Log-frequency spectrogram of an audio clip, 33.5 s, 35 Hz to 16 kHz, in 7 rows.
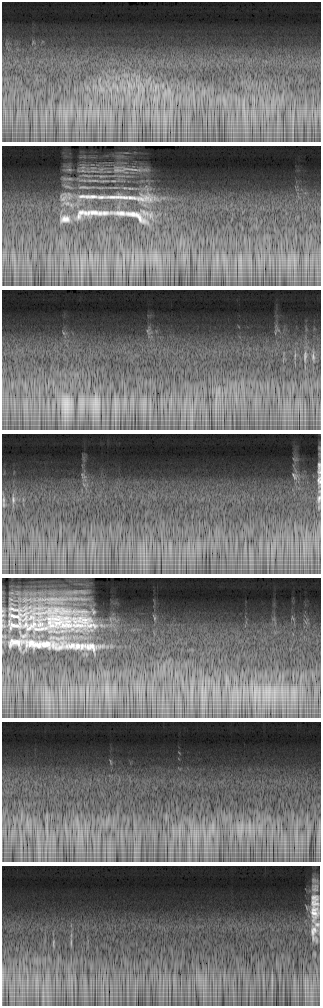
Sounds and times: Cockerels 0:13.1 - 0:14.8

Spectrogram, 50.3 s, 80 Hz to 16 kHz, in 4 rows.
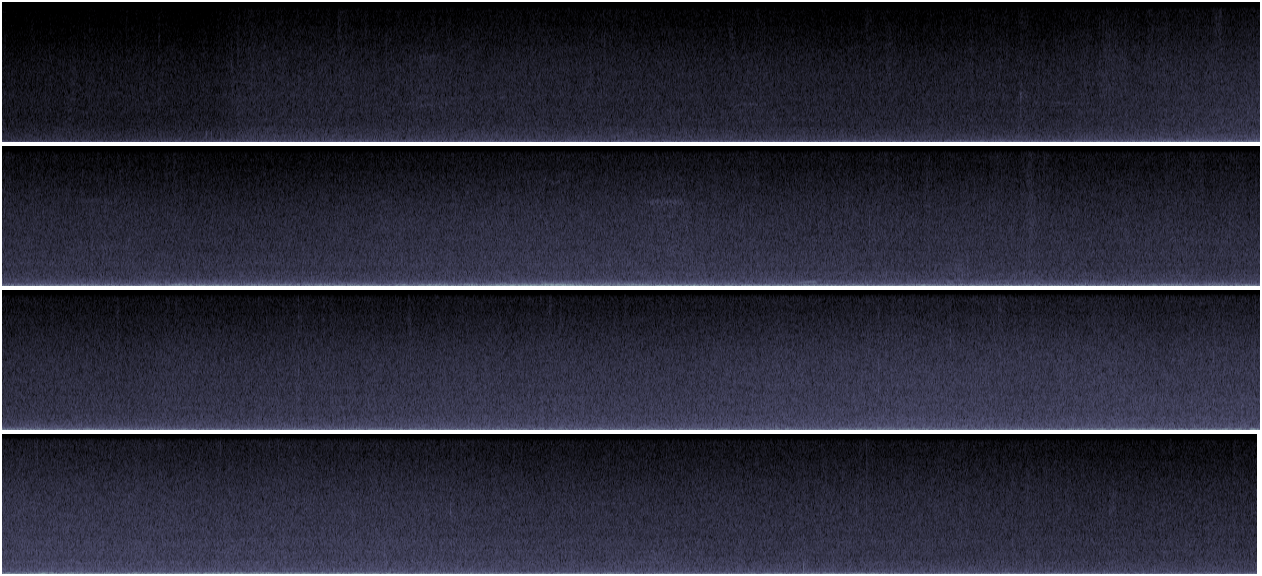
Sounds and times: wind in leaves 0:00.1 - 0:50.2
insects 0:02.4 - 0:08.4

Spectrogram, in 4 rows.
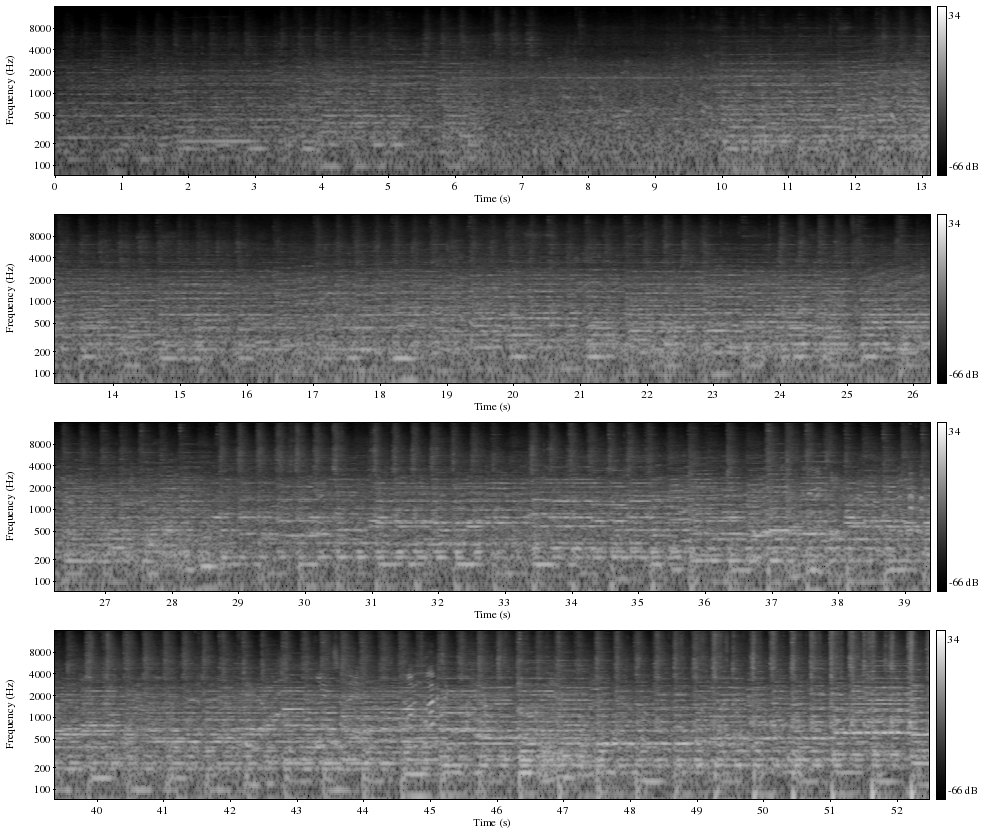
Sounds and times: people playing an harmonium machine 0:17.4 - 0:52.4

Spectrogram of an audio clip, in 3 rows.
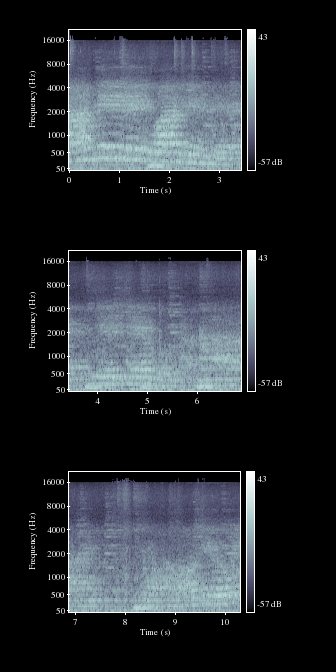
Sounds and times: Chant Buddhist scriptures 0:00.0 - 0:10.3

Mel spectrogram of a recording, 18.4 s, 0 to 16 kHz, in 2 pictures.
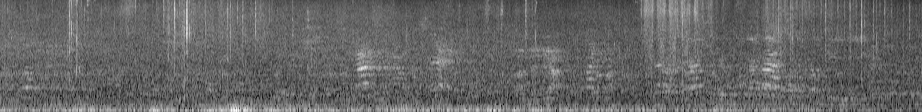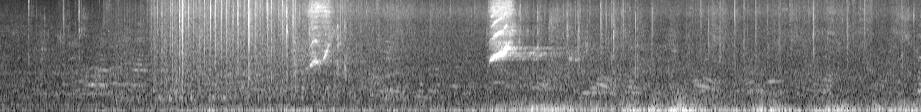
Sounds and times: tourists 0:00.0 - 0:18.4
flapping their wings 0:06.4 - 0:13.1

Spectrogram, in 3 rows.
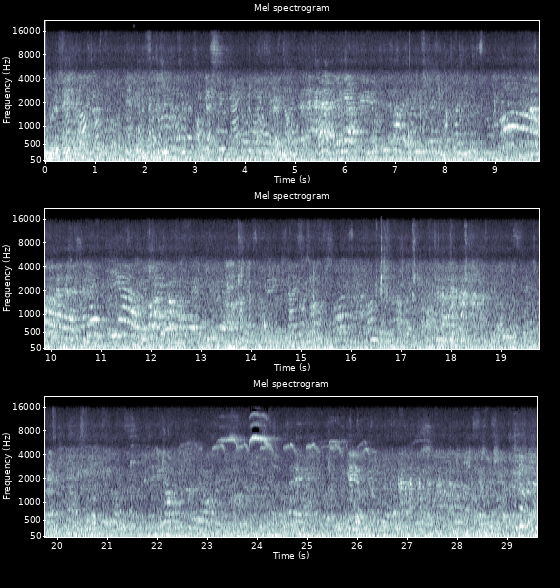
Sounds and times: people are chatting 0:00.0 - 0:29.6

